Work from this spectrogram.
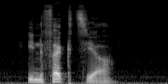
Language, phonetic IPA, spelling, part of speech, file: Polish, [ĩnˈfɛkt͡sʲja], infekcja, noun, Pl-infekcja.ogg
